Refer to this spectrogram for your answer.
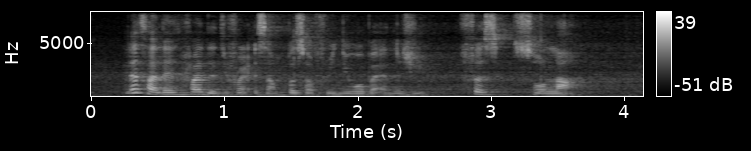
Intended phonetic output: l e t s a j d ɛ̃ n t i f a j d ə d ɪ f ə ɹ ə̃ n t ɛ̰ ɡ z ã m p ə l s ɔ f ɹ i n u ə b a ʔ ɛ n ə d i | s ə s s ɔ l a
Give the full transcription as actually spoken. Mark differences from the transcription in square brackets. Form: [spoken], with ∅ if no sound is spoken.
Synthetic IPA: l [ɛ] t s a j d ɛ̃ n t i f a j d ə d [i] f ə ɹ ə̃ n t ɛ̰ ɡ z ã m p ə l s ɔ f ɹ i n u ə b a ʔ ɛ n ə [d͡ʒ] i | [f] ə s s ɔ l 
